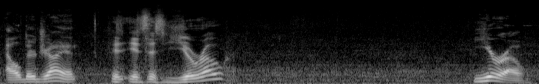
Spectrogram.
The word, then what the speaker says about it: Uro: Euro, I believe it's pronounced, like the sandwich. Yeah, like gyro for those of us who Euro.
